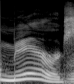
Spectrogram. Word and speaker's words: Maris: He hates when people say his name wrong. They're like, it's Mikhail Maris. Right. No, it's Maris. So really got to emphasize it.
